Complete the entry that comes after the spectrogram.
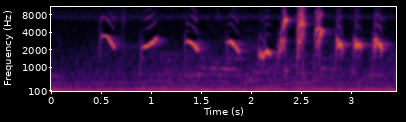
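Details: Greater green leafbird singing: spaced, upward-slurred whistles about twice a second, then a quicker run of sharp, bright chirped notes, with a soft constant background hum.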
